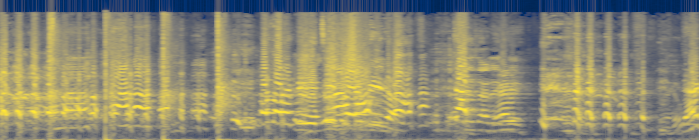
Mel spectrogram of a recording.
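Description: Several men and a woman talk and laugh animatedly, close by.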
